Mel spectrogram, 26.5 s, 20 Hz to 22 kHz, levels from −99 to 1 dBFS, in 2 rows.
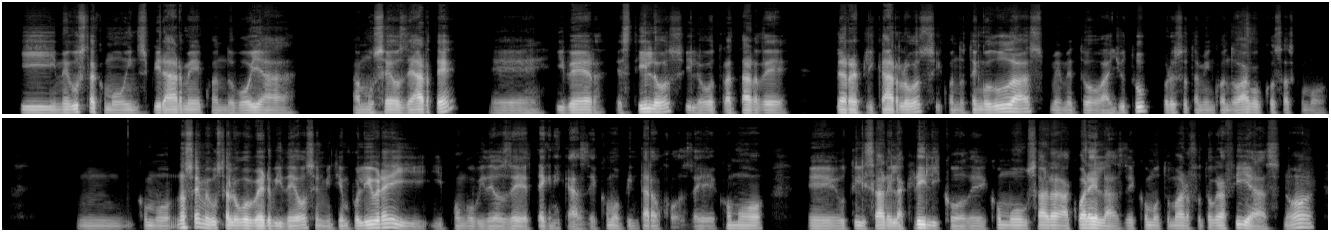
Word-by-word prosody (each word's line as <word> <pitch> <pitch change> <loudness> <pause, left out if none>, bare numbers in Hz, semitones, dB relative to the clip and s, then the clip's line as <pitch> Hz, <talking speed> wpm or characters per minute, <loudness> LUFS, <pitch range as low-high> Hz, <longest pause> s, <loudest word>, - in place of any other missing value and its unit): Y 95 0 -2
me 100 0 -1
gusta 110 +2 +2
como 95 -1 -6
inspirarme 100 +2 -1
cuando 85 -1 -11
voy 95 +2 +1
a 90 -2 -7 0.5
a 95 - -9
museos 95 0 0
de 95 - -1
arte, 105 0 +3 0.3
eh, 85 -1 -12
y 95 - -8
ver 95 0 +1
estilos, 115 +4 +2
y 95 - -7
luego 90 +1 -4
tratar 90 -1 -1
de 90 -1 -3 0.5
de 95 - +5
replicarlos, 100 +4 +1
y - - -16
cuando 90 -2 -14
tengo 100 +3 -2
dudas, 115 +2 +4
me 90 -2 -12
meto 85 0 -8
a 80 - -5
YouTube. 100 - -1
Por 95 - -6
eso 95 - -9
también, 90 0 -12
cuando 90 0 -6
hago 100 0 -1
cosas 95 0 -12
como 85 -2 -20 0.8
mm, 95 -1 -14
como, 95 -2 -7
no 130 +2 +2
sé, 145 +3 +2
me 115 -6 +3
gusta 110 0 +2
luego 100 -1 +6
ver 100 0 +6
videos 95 +4 -1
en 95 - -6
mi 85 - -10
tiempo 95 +3 -4
libre, 125 +6 +6
y 90 - -4
y 85 -1 -19
pongo 90 +1 -11
videos 85 0 -7
de 90 -1 -1
técnicas, 90 -4 -7
de 80 0 -16
cómo 100 -1 -7
pintar 90 0 -6
ojos, 75 -3 -14
de 85 +1 -10
cómo, 100 -1 -2 0.4
eh, 95 -1 -4
utilizar 100 +2 0
el 100 - +2
acrílico, 95 -4 +3
de 90 -1 -10
cómo 105 -1 -2
usar 105 +1 +1
acuarelas, 100 -2 +5
de 95 -1 -11
cómo 100 0 -5
tomar 100 0 -3
fotografías, 95 -1 -1
¿no? 135 +6 0
95 Hz, 170 wpm, -26 LUFS, 90-100 Hz, 0.8 s, luego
